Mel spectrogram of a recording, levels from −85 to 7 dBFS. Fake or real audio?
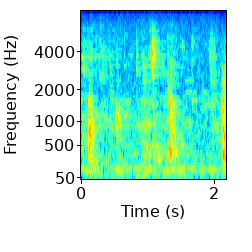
real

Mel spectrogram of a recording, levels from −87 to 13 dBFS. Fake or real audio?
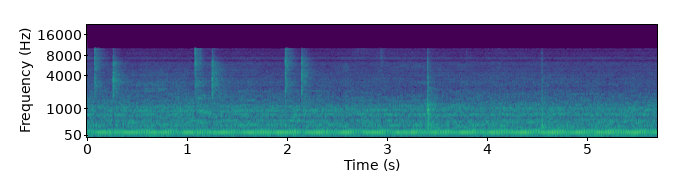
fake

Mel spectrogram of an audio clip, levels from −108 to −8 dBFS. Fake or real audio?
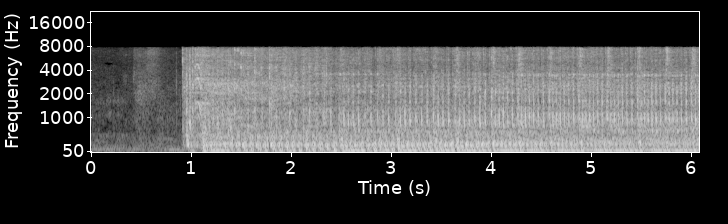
real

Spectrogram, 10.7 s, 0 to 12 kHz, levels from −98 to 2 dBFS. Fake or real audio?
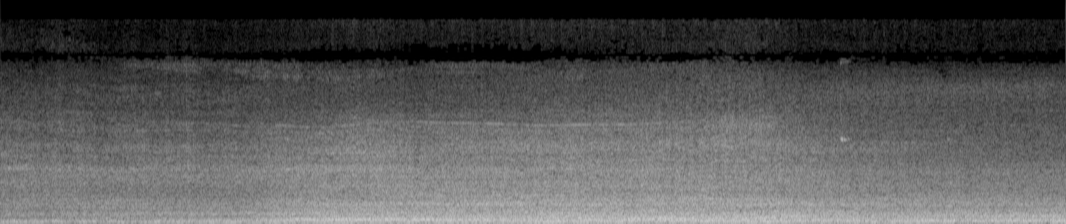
real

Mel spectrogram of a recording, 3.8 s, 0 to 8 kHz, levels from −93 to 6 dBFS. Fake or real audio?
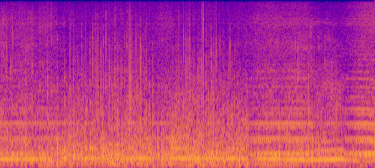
fake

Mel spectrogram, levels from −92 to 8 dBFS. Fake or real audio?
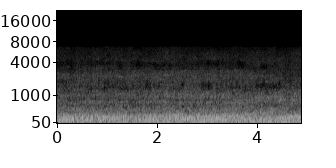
fake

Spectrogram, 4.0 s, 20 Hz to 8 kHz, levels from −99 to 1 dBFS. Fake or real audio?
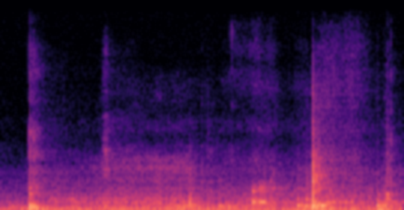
real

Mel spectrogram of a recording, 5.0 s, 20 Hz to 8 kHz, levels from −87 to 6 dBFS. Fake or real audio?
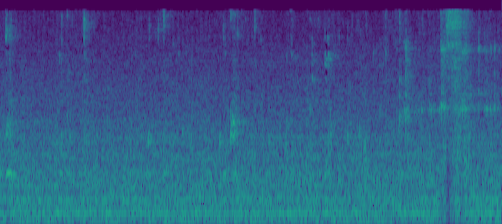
real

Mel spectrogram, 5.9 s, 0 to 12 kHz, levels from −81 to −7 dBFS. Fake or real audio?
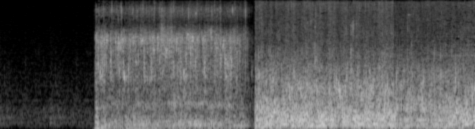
real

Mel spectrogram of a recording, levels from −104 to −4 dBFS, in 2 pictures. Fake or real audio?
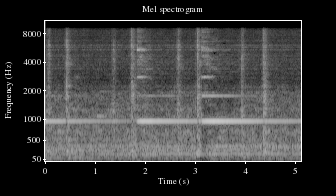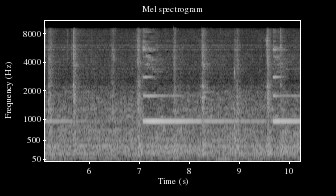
fake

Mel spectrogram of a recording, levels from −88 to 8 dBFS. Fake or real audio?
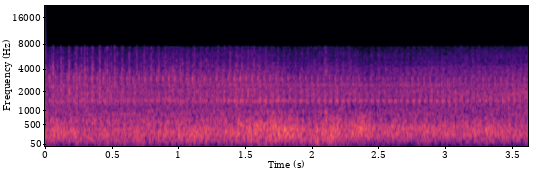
real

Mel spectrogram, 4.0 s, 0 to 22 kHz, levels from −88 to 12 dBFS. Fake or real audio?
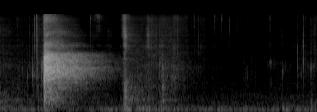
fake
